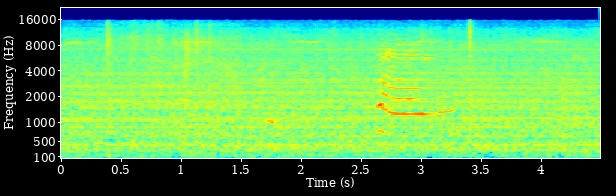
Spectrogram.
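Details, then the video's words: Orange tabby cat giving a single short meow that starts higher and quickly settles into a flat, thin tone, over steady background hum. "Orange Tabby Meow"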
